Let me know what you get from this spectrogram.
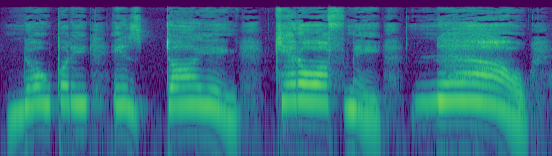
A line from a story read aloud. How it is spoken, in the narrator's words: yelled from the bottom of the pile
